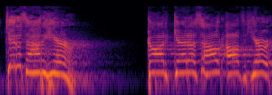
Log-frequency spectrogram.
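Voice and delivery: high, pleading cry, get us out of here; desperate cry for help. Retold or imitated. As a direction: cry out to God from slavery, high and urgent. Slaves crying out to God.

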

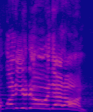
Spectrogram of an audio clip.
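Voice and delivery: loud, high scolding shout; wife scolding. Retold or imitated. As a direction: scold him about the outfit. Wife scolding husband's outfit.

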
